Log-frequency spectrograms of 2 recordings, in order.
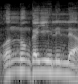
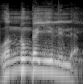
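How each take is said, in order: Both takes have the same delivery.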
